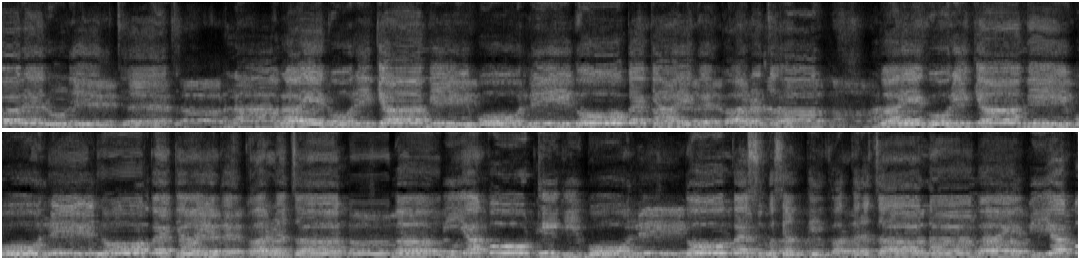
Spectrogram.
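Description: Group of women singing a Baba Ramdev devotional bhajan together in a repetitive, chant-like melody, with a short break about eleven seconds in.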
